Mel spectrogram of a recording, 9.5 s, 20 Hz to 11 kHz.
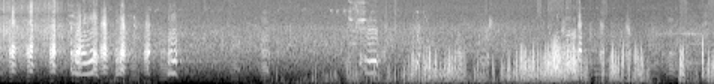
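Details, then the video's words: In Sainte-Adèle, Quebec, on a cool overcast May 2022 afternoon, grumpy geese give a quick string of nasal honks. A short gap follows, then harsher, rasping calls mixed with rustling. "Grumpy Geese"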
